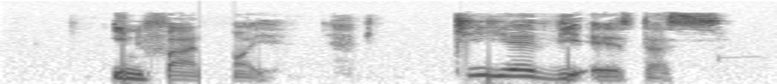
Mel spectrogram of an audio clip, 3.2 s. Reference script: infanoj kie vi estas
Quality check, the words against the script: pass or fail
pass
